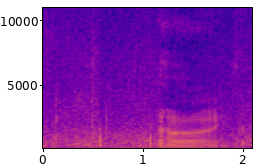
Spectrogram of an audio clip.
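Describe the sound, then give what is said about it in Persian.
Soft footsteps of people setting out on foot for a walk, a few light steps early on, followed by a voice speaking over them. “دوست داری امروز با تاکسی بریم؟ نه، یکم قدم بزنیم.”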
